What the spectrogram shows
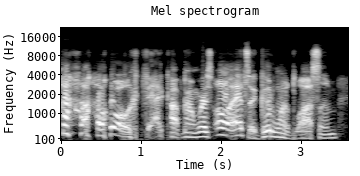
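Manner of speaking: put-on sarcastic laugh. Imitating a show narrator laughing at a joke: imitating a sarcastic obnoxious laugh. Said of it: "laughing always seemed kind of sarcastic".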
